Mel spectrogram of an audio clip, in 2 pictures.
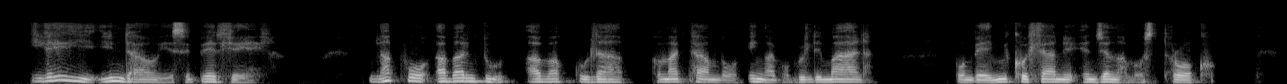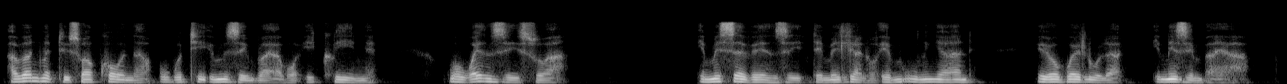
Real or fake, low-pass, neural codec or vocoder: fake; 7.2 kHz; codec, 16 kHz in and 24 kHz out, 0.6 kbps, FocalCodec, streaming, 2048 codes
